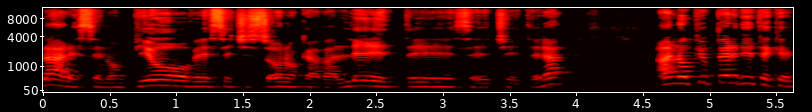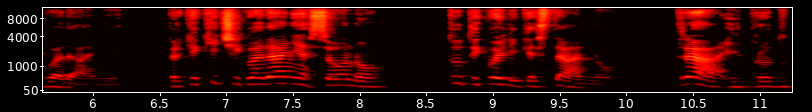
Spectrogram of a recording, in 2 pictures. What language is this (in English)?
Italian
